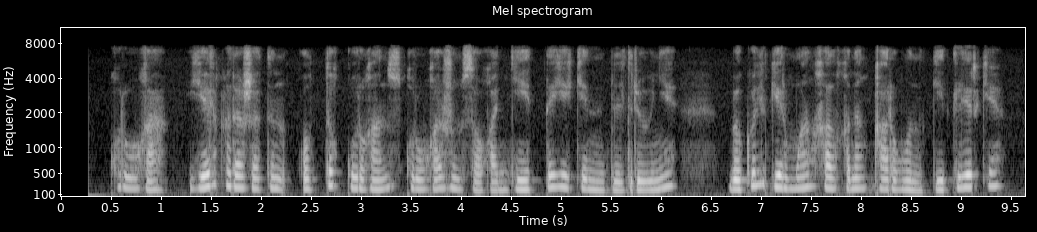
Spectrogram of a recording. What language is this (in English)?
Kazakh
